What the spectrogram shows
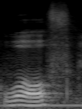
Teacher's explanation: the classic dark L, where the front of the tongue doesn't lift, where you can make this sound just by creating the shape with the back of the tongue.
